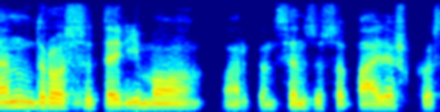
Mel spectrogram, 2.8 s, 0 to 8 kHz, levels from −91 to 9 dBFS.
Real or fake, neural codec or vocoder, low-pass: fake; codec, 24 kHz, 0.9 kbps, WavTokenizer, medium speech release version 1; 7.2 kHz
